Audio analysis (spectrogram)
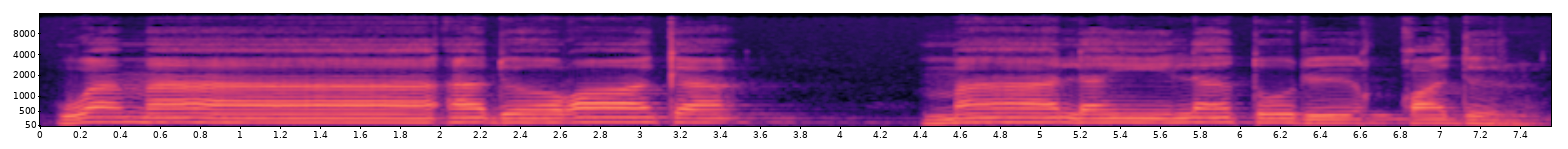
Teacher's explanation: دال ساکن باندې با قلقله کو، قاف طا با جیم دال دا فنزا حرفونه دا سدی دیتا حروف قلقله ہوئی. · را باندې زبر دی پیړه به وایو، دال باندې به قلقله کو، دال به راتنبو.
